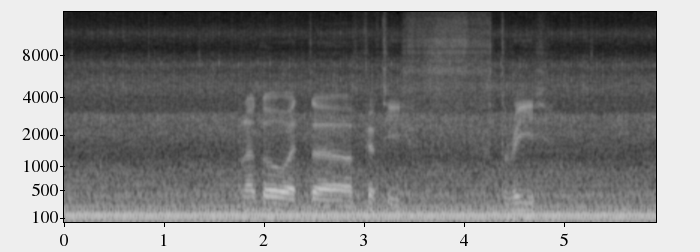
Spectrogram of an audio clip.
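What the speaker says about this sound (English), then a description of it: "So I'm gonna throttle down." A steady droning piston aircraft engine in the IL-2 flight sim, being throttled down to conserve fuel, hums continuously and loud under a man's speech.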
